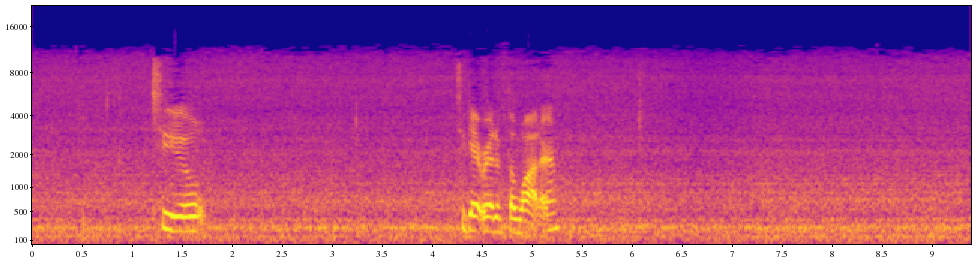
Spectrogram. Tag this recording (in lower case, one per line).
speech
inside a large room or hall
